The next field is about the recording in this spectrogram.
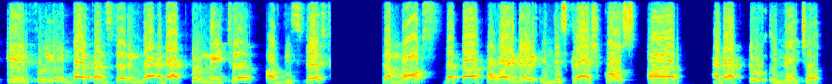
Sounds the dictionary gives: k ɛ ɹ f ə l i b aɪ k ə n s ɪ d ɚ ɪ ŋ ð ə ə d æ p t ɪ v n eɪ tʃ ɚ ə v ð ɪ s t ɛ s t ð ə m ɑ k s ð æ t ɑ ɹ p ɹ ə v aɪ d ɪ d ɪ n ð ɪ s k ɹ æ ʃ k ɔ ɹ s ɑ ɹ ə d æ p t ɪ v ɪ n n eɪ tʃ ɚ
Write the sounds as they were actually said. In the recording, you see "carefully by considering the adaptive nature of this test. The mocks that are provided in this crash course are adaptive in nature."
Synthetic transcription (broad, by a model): k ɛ ɹ f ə l i b aɪ k ə n s ɪ d ɚ ɪ ŋ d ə ə d æ p t ɪ v n eɪ tʃ ɚ ə v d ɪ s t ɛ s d ə m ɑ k s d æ t ɑ ɹ p ɹ ə v aɪ d ɪ d ɪ n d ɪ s k ɹ æ ʃ k ɔ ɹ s ɑ ɹ ə d æ p t ɪ v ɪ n n eɪ tʃ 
